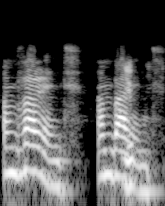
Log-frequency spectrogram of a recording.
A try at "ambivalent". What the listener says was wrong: you're missing the Biv Biv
